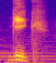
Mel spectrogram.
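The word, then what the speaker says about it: ゲ: You pronounce this as ge for guest.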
